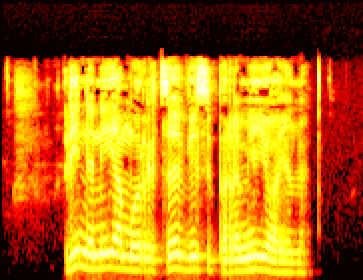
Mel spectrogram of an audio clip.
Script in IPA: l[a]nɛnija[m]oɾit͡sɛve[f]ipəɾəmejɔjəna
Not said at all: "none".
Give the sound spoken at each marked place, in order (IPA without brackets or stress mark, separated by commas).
i, m, s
